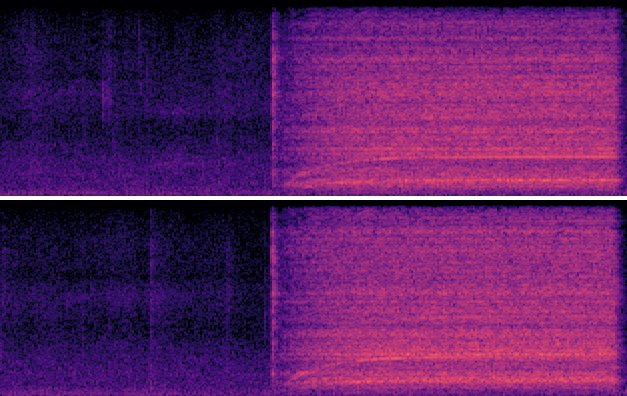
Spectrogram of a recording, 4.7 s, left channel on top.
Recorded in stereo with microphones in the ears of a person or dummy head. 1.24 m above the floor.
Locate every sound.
2.0 s a hair dryer: 35° right (ahead or behind), 1.2 m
